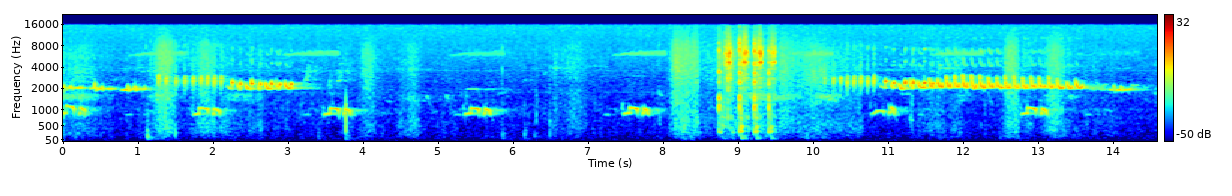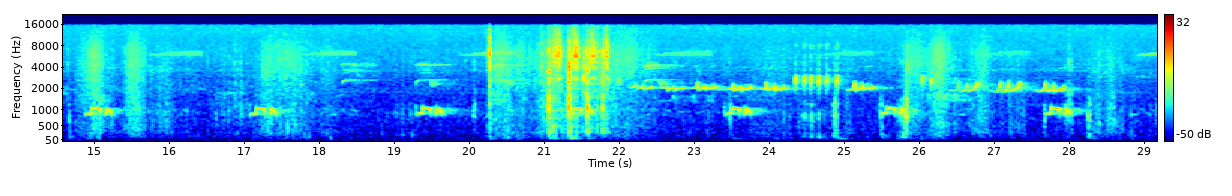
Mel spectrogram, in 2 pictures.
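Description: Birds calling: one repeats a short call about every two seconds, while others give longer warbling, trilled calls. Now and then come short clusters of sharp scrapes, the loudest sounds here, from a palette knife worked on a canvas.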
